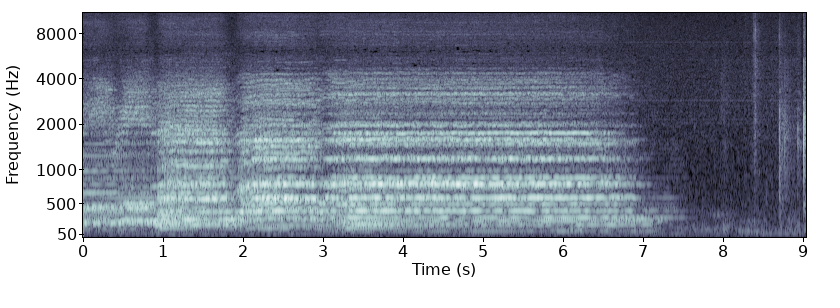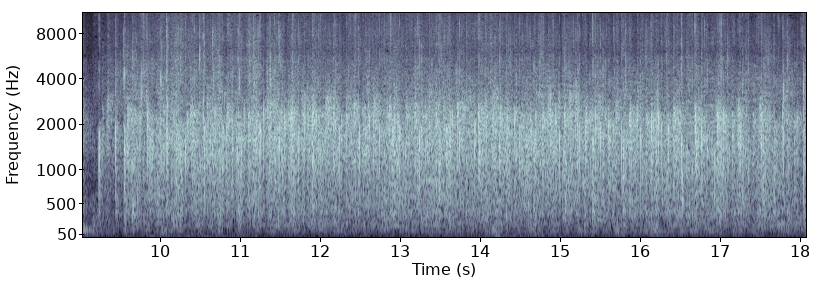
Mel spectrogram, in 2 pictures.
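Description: Mixed-voice school choir holding a final chord, released about seven seconds in. After a brief pause the audience breaks into steady applause.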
